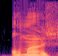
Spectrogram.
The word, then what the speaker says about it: hommage: I need you to say it in French because that's a French word. What? Homage? There we go. That's how you say it for real.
